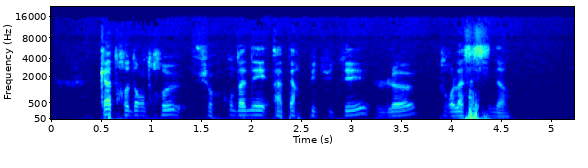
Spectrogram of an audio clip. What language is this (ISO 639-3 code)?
fra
